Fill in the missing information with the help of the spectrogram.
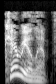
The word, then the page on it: karyolymph: British English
